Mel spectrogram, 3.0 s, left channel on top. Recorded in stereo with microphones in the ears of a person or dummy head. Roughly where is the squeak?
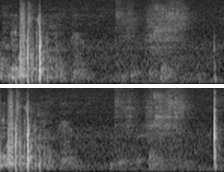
Right.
